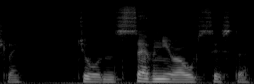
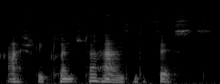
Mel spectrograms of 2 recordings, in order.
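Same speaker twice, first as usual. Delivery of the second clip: ordinary delivery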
